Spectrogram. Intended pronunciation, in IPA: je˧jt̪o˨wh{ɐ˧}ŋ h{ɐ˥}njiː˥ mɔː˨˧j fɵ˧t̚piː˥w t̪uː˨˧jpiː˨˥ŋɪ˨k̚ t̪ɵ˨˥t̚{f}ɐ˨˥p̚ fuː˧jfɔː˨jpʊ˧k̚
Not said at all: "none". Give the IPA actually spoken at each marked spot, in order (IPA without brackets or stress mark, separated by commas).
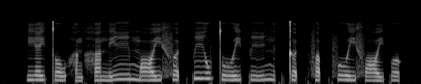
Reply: ɐ˨˩, ɐ˧, f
